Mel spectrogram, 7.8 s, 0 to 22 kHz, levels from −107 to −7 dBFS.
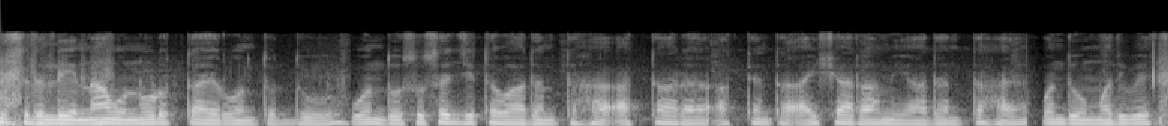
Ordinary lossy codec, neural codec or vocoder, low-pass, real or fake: none; none; 7.2 kHz; real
